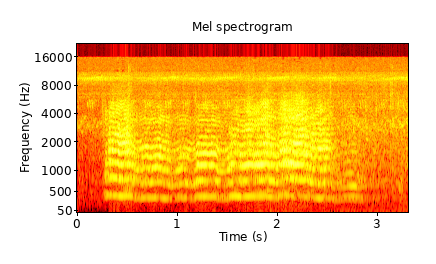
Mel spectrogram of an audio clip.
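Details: Young female African forest elephant chasing sitatunga antelope from a bai, a forest clearing. She gives a loud, brassy, trumpeting call of about two and a half seconds, a steady harmonic tone that wavers slightly before fading.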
